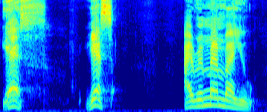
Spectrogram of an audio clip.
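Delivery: quick, embarrassed; hurried brush-off. A narrator's reading. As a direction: get it over with fast. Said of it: "Harris say quickly".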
